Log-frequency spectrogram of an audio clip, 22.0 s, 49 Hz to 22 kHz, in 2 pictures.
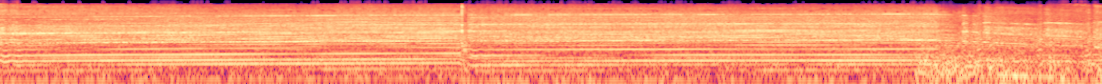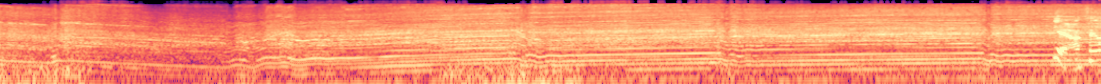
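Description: A Porsche 911 GT3 R race car in iRacing screams through its gears, engine pitch climbing and dropping with upshifts and a braking downshift sequence midway, loud and continuous throughout.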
